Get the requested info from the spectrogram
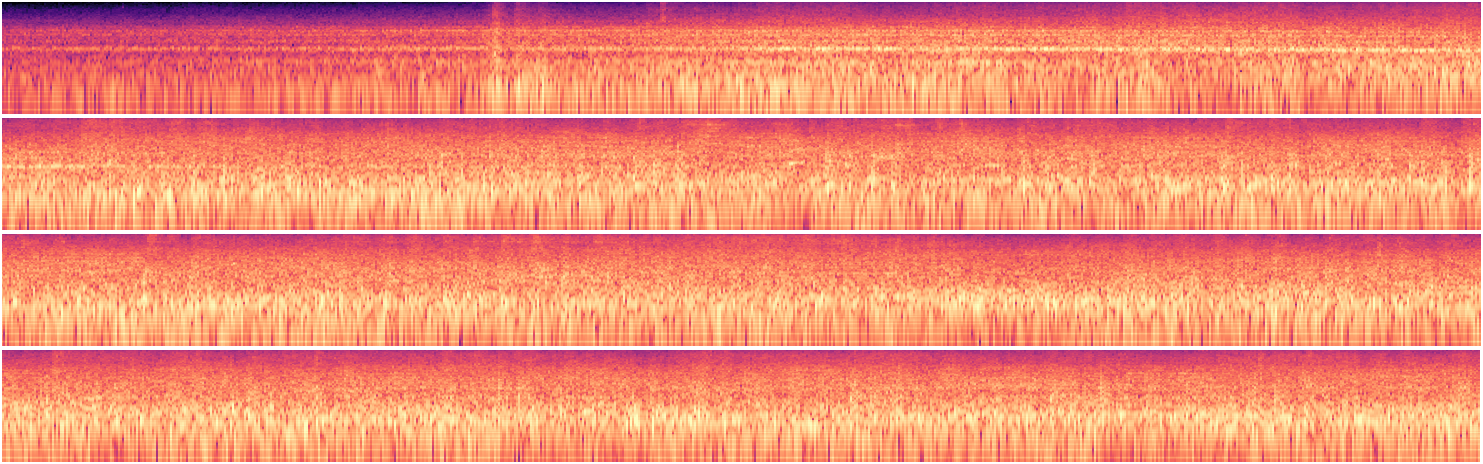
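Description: Freight train passing close by. For the first several seconds a held tone of several notes fades out as the loudness rises. From about four seconds in, the covered hopper cars rumble past steadily with the clickety-clack of wheels over the rail joints.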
